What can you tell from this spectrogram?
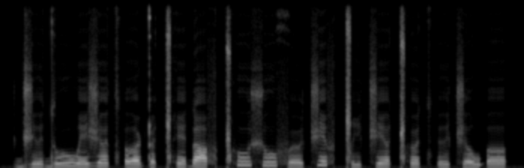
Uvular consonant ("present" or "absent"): absent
